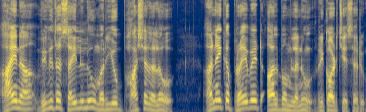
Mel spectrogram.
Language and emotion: Telugu, neutral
